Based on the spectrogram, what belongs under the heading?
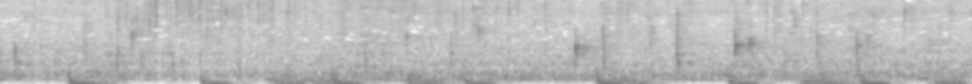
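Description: Hot oil sizzling and crackling around breaded vegetable cutlets shallow-frying in a pan as they are turned over with two spoons. Soft background music with a low, repeating beat runs underneath.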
